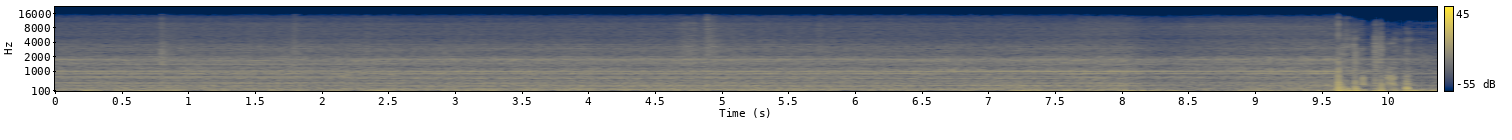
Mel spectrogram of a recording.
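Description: A steady mechanical hum holding several fixed tones, like a fan or air-conditioning unit running. A few low thumps come in near the end.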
